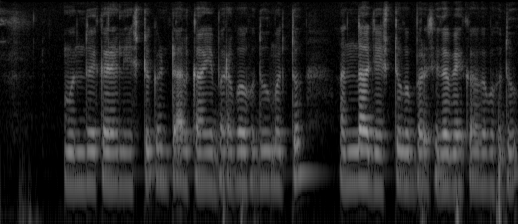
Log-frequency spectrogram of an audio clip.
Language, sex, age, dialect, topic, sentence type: Kannada, male, 18-24, Coastal/Dakshin, agriculture, question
